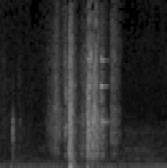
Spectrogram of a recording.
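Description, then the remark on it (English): A sack of silver coins is set down with a soft, dull thunk and a quick second bump, the coins giving a brief muffled rustle against a steady low background hum. “Yes, here's my sack of silver coins.”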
